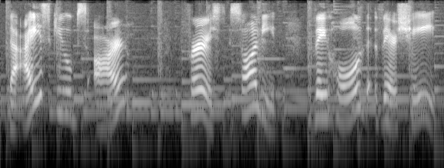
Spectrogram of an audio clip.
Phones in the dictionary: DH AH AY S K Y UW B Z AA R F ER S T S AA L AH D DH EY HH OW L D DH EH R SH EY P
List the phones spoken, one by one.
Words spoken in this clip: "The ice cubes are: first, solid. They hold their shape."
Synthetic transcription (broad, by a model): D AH AY S K Y UW B S AA R F ER S T S AA L AH D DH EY HH OW L D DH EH R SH EY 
